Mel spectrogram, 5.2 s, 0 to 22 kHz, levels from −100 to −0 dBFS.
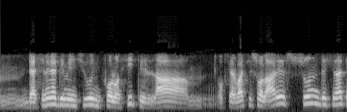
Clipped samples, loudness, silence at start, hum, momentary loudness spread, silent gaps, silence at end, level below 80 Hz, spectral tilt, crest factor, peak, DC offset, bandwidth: under 0.1%; -23 LUFS; 0 s; none; 10 LU; none; 0 s; -76 dBFS; -8 dB/octave; 16 dB; -6 dBFS; under 0.1%; 3.8 kHz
